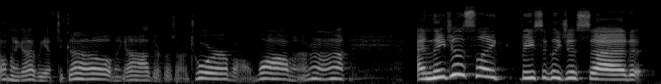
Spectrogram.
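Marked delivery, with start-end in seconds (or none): 0.0-3.4 mock fed-up, exasperated, frustrated grumbling rant. Retelling a couple growing impatient while a clerk searched for shoes, imitating a frustrated couple. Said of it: "I could hear the frustration in this couple's like voice".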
